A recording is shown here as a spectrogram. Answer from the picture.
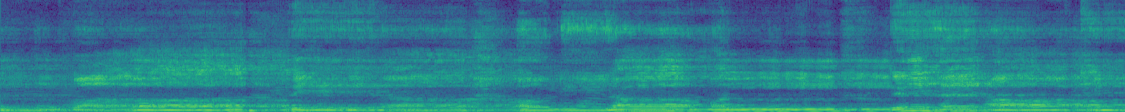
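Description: A devotional naat sung as a chant: one voice draws out long melodic, gliding notes over a steady held low drone.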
